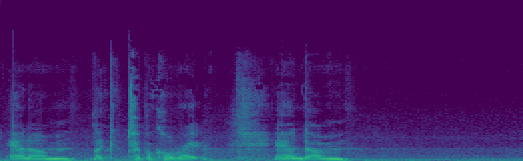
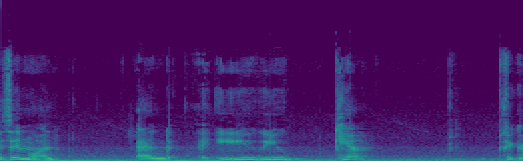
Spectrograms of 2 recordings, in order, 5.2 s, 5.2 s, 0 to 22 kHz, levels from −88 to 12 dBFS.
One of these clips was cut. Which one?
first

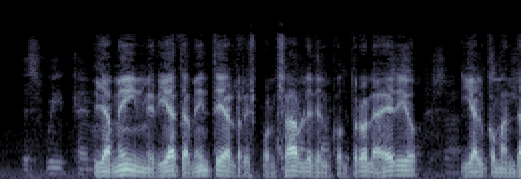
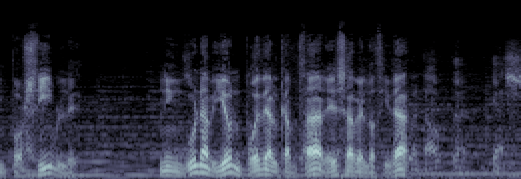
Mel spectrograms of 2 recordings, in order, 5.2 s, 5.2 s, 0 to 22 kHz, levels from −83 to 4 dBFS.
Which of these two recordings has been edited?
first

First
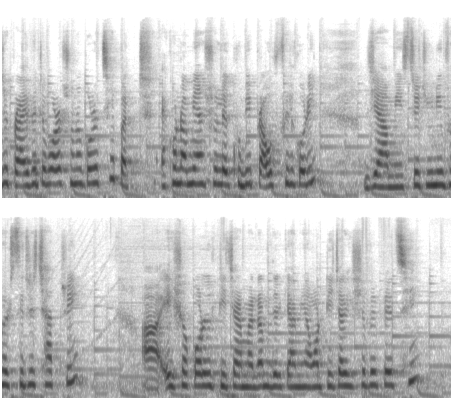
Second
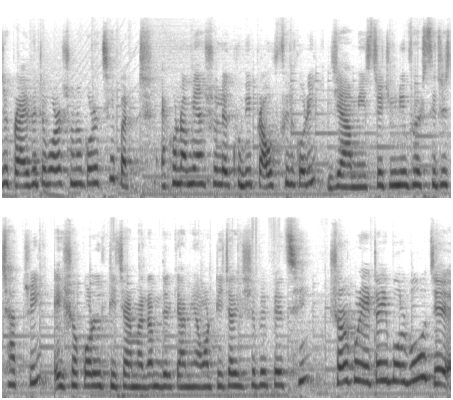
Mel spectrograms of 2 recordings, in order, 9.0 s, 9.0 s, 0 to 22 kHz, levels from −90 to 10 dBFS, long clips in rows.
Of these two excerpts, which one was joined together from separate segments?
second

